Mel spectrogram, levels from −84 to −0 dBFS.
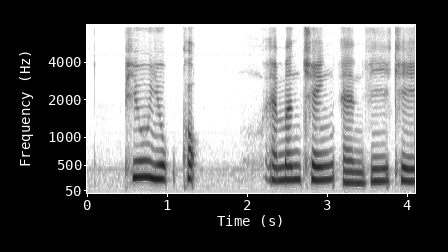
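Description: No technical fault can be heard in this speech recording. It has come through a WebRTC call path working as intended, and the lack of any content above 8 kHz points to a wideband call codec such as G.722.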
